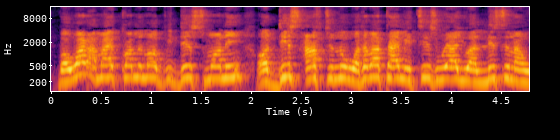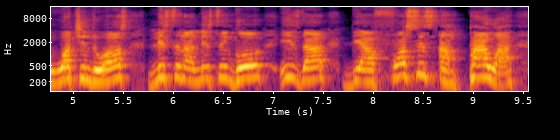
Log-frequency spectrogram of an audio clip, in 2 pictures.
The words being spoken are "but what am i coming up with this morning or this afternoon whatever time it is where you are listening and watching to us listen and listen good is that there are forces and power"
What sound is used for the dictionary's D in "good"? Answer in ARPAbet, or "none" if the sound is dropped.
none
